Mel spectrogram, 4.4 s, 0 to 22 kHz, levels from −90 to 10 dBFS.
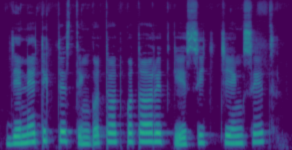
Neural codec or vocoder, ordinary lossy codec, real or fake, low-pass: none; none; real; none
